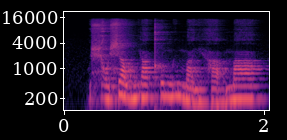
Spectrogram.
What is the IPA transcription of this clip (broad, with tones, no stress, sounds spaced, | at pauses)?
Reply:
ɕ ɔ˧ ɕ a˥˧ w m j a˧ kʰ o˧ m i˧ m a˨˩ j h a˨ ʔ m a˧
